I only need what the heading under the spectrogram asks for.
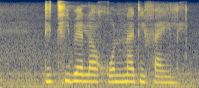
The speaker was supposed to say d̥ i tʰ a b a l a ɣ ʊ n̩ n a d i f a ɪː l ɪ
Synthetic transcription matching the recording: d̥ i tʰ i b ɛ l a ɣ ʊ n̩ n a d i f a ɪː l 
